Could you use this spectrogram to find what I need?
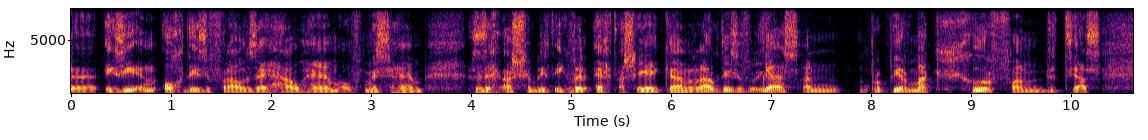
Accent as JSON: {"language": "Dutch", "town": "Latakia", "region": "Latakia Governorate", "country": "Syria", "second_language": "Dutch", "moved": "yes", "lives_now": "Netherlands", "said": "Latakia is mijn stad in Syrië. Ik ben hier van 9 jaar geleden, origineel. Ik kom uit Syrië, daarom."}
